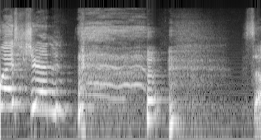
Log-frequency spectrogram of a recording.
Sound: laughs

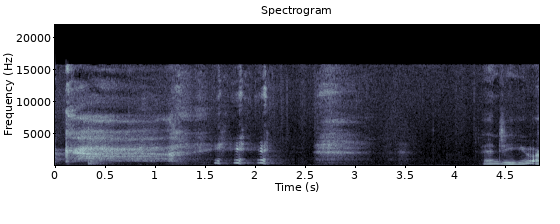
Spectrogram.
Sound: exhaling strongly; chuckles

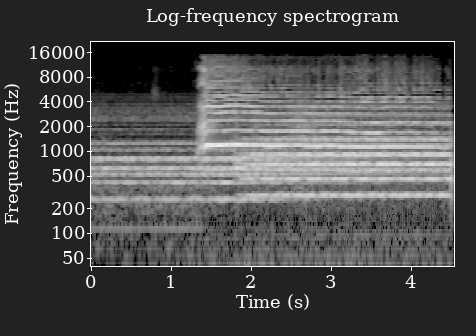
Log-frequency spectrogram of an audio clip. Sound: screaming

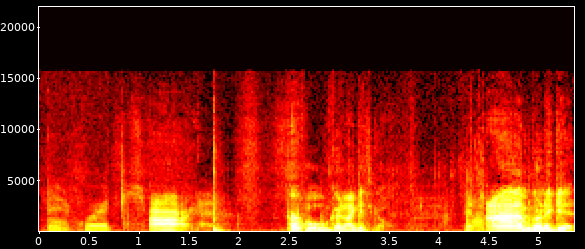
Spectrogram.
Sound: voiceover

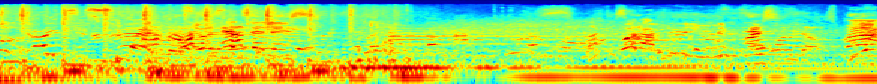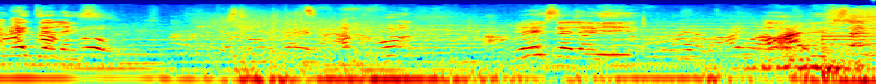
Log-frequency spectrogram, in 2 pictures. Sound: distinct chatters

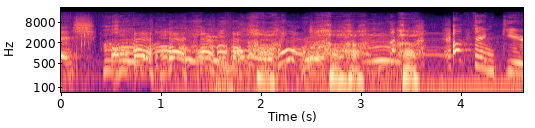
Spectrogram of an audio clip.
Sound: laughing

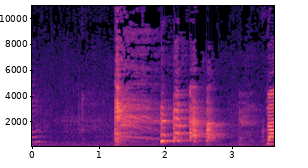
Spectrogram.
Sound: laughing

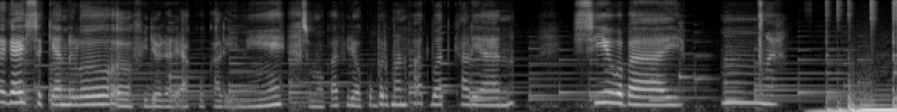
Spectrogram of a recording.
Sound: kiss

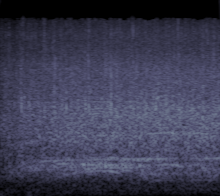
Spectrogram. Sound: applause

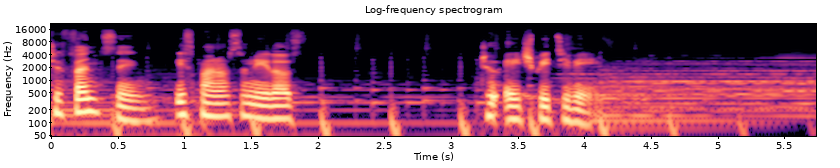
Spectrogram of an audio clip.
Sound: speaking in foreign language

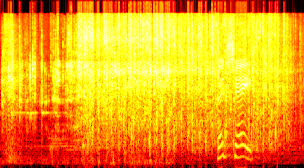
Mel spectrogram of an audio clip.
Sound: ice rattling

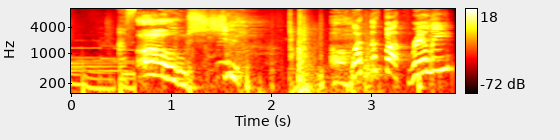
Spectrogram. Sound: door slamming

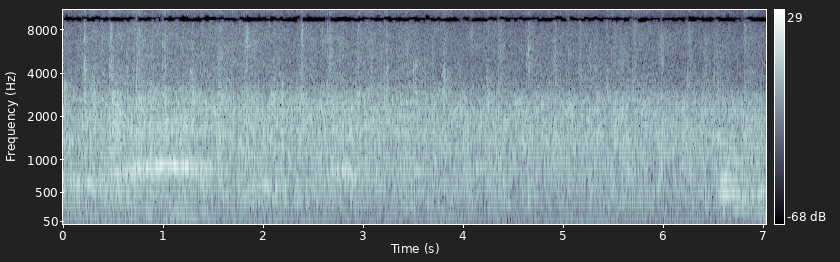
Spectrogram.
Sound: applause

